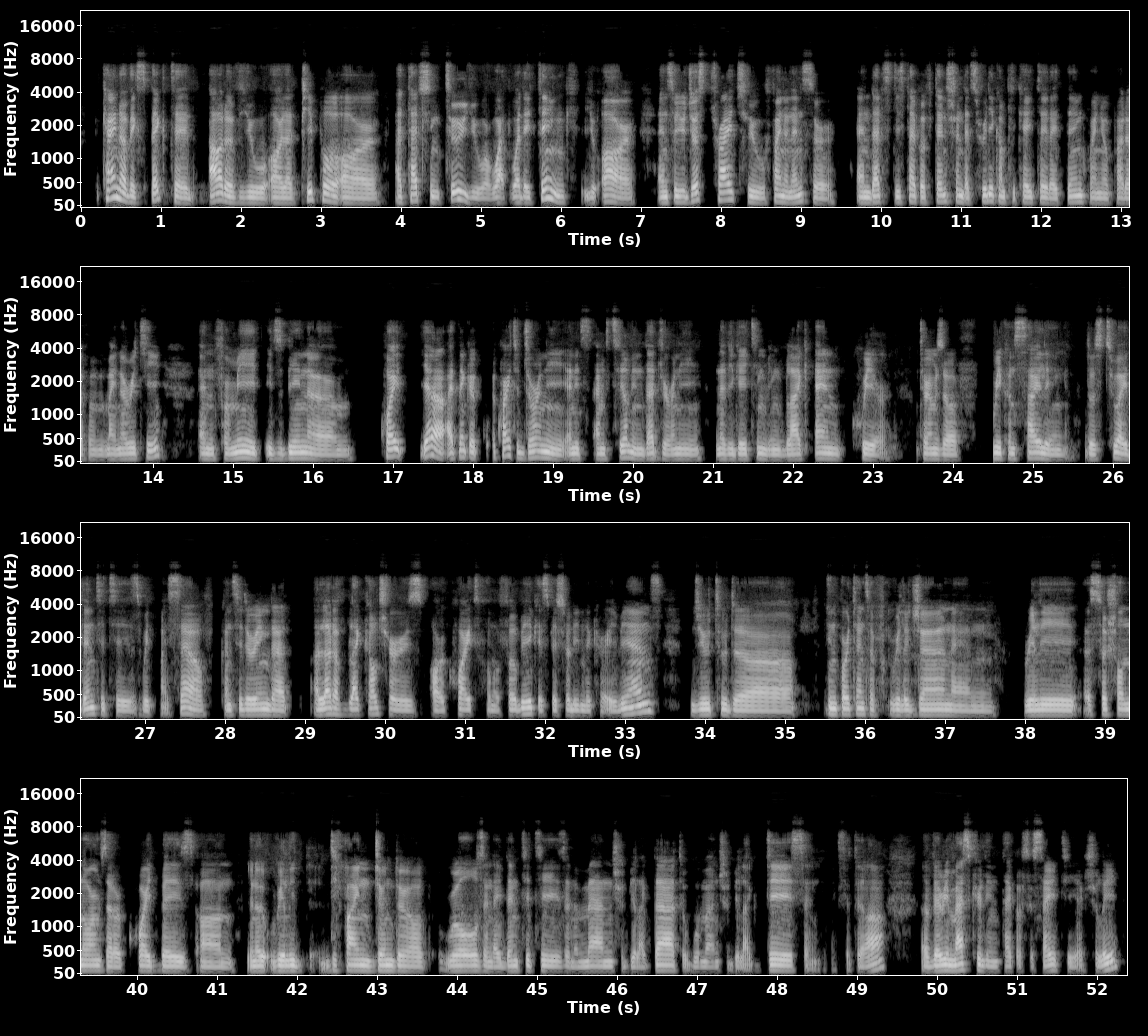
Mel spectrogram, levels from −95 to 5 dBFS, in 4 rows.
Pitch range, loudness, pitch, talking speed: 95-110 Hz, -21 LUFS, 100 Hz, 160 wpm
